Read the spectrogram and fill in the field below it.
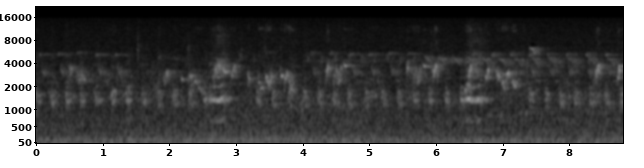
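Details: Red-whiskered bulbuls heard while being trapped on 21 March 2016, giving dense runs of lively chirping, warbling phrases that overlap almost continuously, with faint background noise.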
